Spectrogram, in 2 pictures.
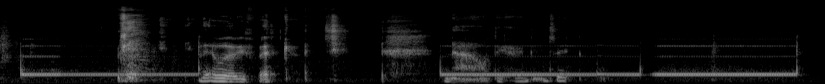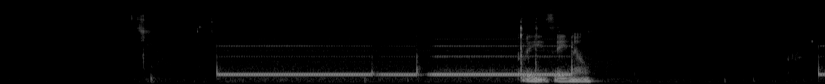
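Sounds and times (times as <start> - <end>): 
phone ringback tone over a speakerphone: 0.2 - 2.2, 4.4 - 8.0, 10.4 - 14.2
people laughing: 1.2 - 1.7
speech: 2.0 - 3.0, 4.4 - 5.8, 13.6 - 14.2.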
